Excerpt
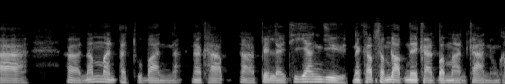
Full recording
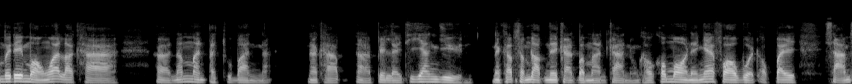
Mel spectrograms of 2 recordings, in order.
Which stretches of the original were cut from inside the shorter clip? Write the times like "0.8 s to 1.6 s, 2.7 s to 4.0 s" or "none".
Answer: 2.8 s to 3.0 s, 4.6 s to 4.9 s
